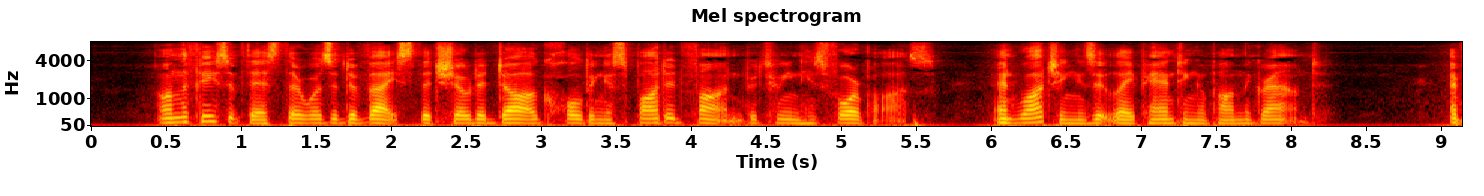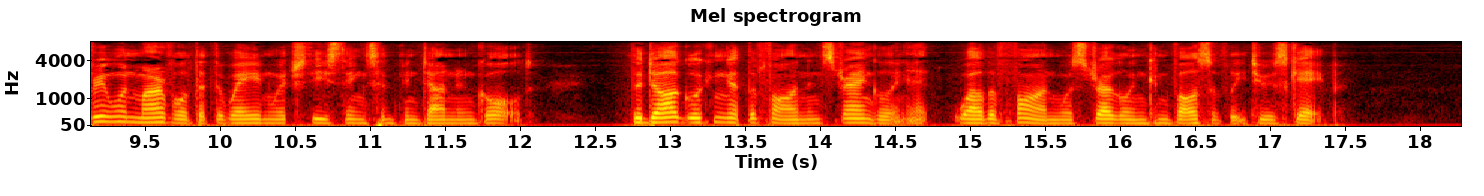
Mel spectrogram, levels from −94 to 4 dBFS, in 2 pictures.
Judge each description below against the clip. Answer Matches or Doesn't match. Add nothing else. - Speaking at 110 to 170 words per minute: Doesn't match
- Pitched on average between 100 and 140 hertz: Matches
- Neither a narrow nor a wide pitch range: Doesn't match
